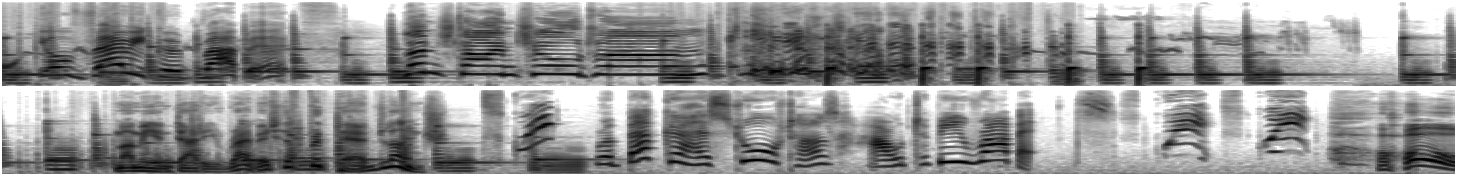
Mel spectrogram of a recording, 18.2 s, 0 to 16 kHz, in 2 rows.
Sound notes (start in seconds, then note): 4.5 all giggling; 12.3 squeaks; 15.8 peppa and george squeak; 17.4 laughs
